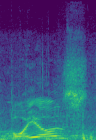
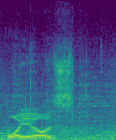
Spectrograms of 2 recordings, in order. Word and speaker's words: Boyoz: quick google search um boyos boyos i think that's how it's pronounced is particularly famous in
